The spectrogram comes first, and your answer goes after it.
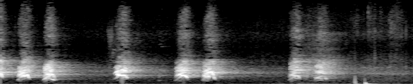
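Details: Hunting East Siberian Laika baying at a wild boar: pairs of ringing barks spaced about a second apart, each bark slightly hoarse, with a faint thud near the end.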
